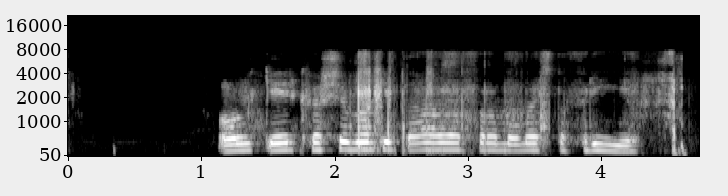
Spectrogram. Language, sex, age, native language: Icelandic, male, 11, Icelandic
